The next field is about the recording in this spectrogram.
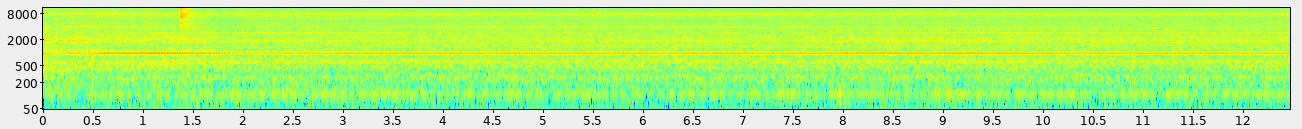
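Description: Steady, even hum with a clean constant tone and no knocks, surges or grinding; the drive and motor are running smoothly.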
